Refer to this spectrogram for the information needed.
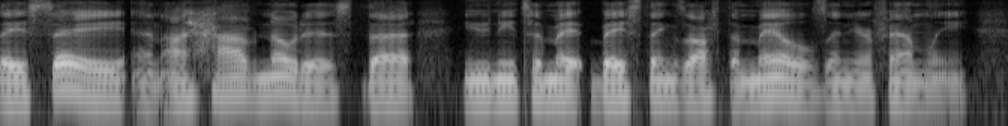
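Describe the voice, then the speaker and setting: A man with a plain, everyday voice, medium pitch, fairly even intonation and fairly slow pace, in a dry, close, very clean recording with a silent background and no echo. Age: 30s. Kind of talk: solo monologue podcast. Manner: casual with many fillers.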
